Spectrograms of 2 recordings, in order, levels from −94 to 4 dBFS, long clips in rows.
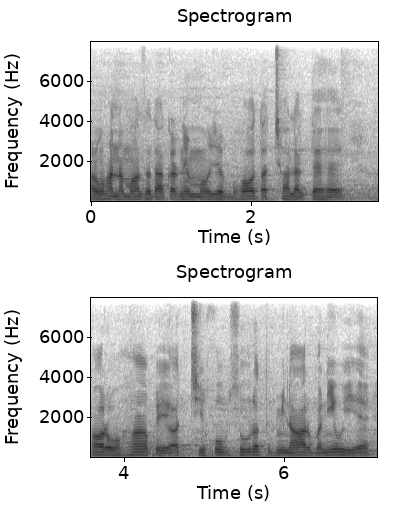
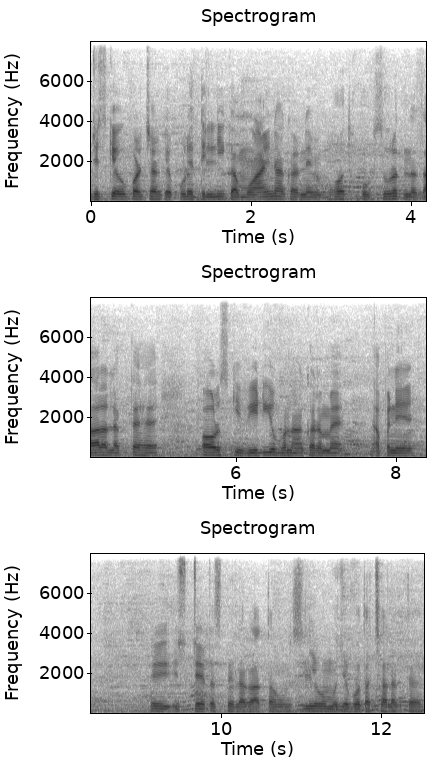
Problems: none marked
